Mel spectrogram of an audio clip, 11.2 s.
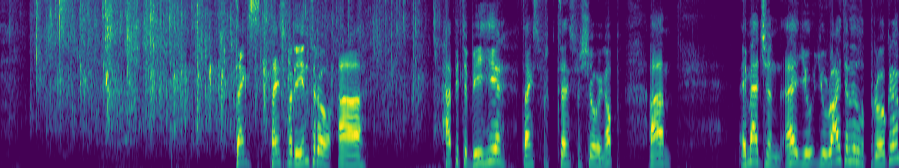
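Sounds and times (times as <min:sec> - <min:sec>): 
audience applause welcoming a speaker for a talk on generative art: 0:00.0 - 0:06.0
speech: 0:02.9 - 0:04.6, 0:05.6 - 0:11.2.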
